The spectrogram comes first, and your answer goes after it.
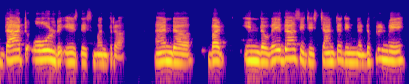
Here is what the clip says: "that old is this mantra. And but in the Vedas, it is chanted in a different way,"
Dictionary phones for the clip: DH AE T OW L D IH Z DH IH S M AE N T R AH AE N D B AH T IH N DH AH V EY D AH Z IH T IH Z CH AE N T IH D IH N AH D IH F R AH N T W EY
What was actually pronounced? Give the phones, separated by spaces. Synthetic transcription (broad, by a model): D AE T OW L D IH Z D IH S M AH N T R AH AE N D B AH T IH N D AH V EY D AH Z IH T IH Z CH AE N T IH D IH N AH D IH F R AH N T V EY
